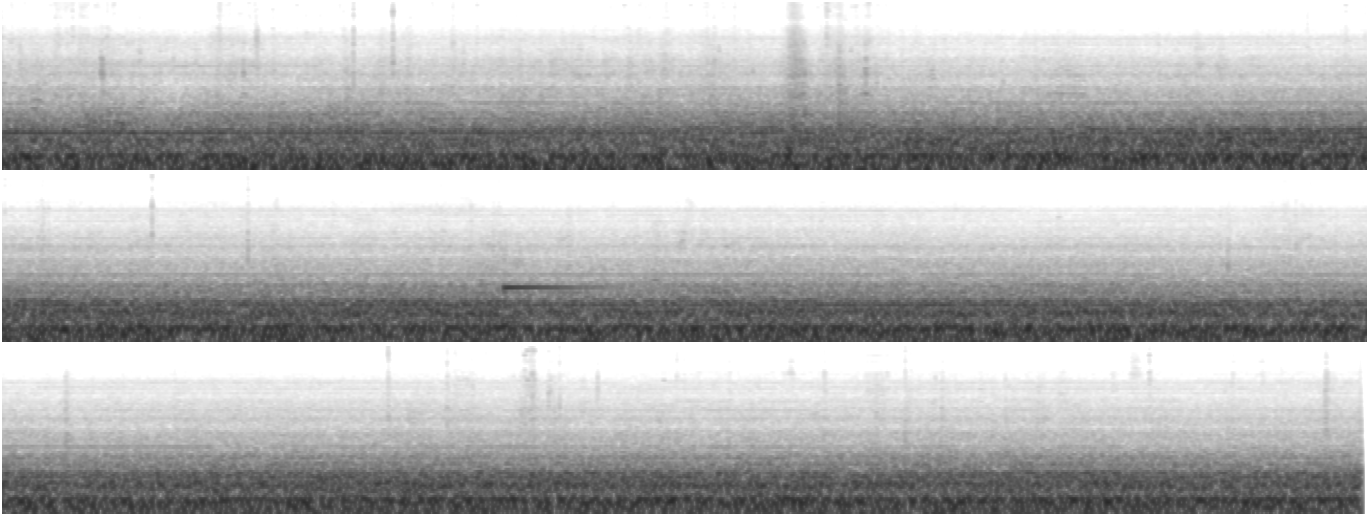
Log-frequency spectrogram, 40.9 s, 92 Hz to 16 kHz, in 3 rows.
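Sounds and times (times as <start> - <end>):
airliner cabin engine rumble: 0.0 - 40.9
short cabin tone: 18.7 - 20.2.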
